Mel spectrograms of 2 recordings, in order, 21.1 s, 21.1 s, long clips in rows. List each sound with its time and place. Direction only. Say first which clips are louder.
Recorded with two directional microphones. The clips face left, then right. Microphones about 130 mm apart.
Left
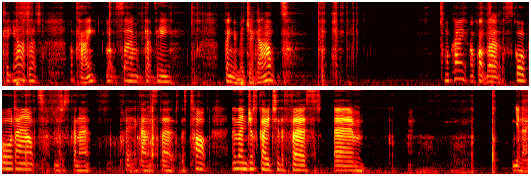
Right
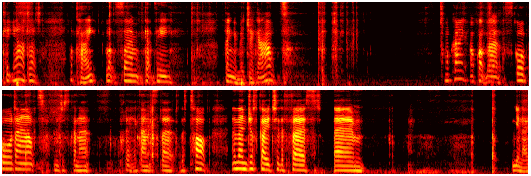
0.0 s speech: right 2 dB; 15° right (ahead or behind)
0.6 s speech: right 2 dB; 35° right (ahead or behind)
2.2 s a woman's voice: right 5 dB; 40° right (ahead or behind)
4.0 s speech: left 2 dB; 10° right (ahead or behind)
5.5 s speech: even; 15° right (ahead or behind)
8.7 s speech: left 1 dB; 5° left (ahead or behind)
10.5 s speech: right 2 dB; 25° right (ahead or behind)
14.1 s speech: right 3 dB; 30° right (ahead or behind)
20.7 s a woman's voice: right 3 dB; 30° right (ahead or behind)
